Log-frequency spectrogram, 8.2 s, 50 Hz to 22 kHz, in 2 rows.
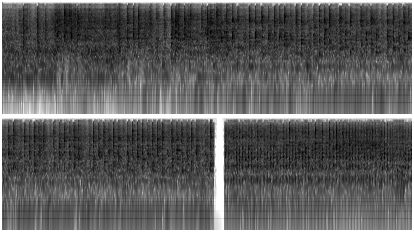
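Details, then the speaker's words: Allis-Chalmers B tractor, believed to be a 1947, revived after eight years with a new battery: cranks, catches and settles into a steady lumpy idle with no knock; starts normally, though it struggles under load, owner suspects fuel starvation at the carburetor. "I mean the tractor starts up just fine having a little bit of an issue right now"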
